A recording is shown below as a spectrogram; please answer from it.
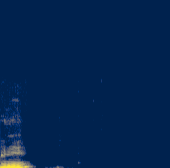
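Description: A brief spoken syllable at the very start, then one or two faint computer keyboard clicks and near silence.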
